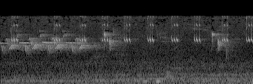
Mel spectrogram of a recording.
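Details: Night-time crickets with soft wind: high, clipped chirps come roughly twice a second, joined in the first seconds by a denser, slightly lower rattling trill from other callers. Faint wind hiss stays underneath.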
